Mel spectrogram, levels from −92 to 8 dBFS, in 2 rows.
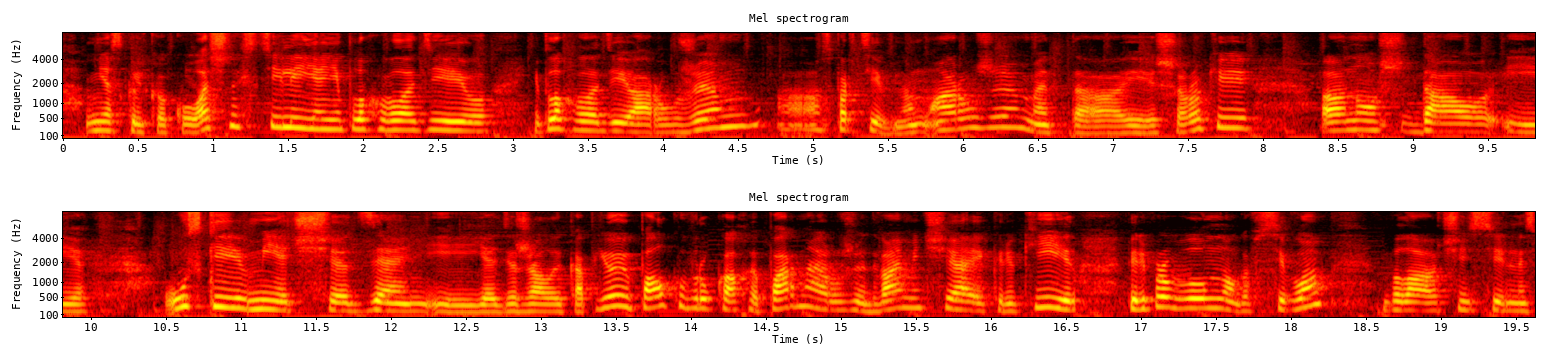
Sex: female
